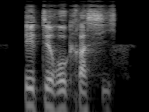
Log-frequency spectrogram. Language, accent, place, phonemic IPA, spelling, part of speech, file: French, France, Lyon, /e.te.ʁɔ.kʁa.si/, hétérocratie, noun, LL-Q150 (fra)-hétérocratie.wav
- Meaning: heterocracy (all senses)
